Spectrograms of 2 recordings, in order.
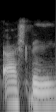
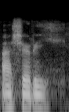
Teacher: wala silang L, nagiging R sa kanila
